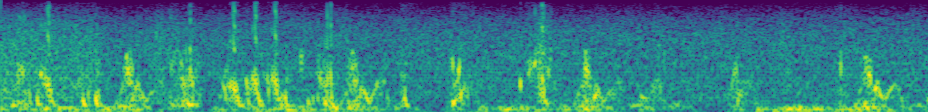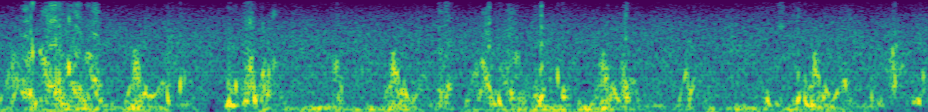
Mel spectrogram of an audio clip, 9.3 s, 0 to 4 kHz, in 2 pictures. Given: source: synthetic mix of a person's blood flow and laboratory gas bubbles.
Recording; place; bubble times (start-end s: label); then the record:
Doppler ultrasound of blood flow; precordium
0.03-0.31 s: bubbles
0.36-0.54 s: bubbles
0.83-1.02 s: bubbles
1.07-1.72 s: bubbles
1.97-2.08 s: bubbles
2.23-2.38 s: bubbles
2.56-2.79 s: bubbles
4.17-4.25 s: bubbles
4.66-5.20 s: bubbles
5.45-5.60 s: bubbles
5.74-6.04 s: bubbles
6.28-6.38 s: bubbles
6.81-6.92 s: bubbles
7.02-7.53 s: bubbles
7.73-7.82 s: bubbles
8.42-8.74 s: bubbles
8.82-8.91 s: bubbles
8.96-9.28 s: bubbles
From the record:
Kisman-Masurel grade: 333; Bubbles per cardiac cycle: rolling drumbeat, 9 or more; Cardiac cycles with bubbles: 50 to 99%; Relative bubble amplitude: loud (0.450 to 0.775); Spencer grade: 3 (all of the cardiac periods contain showers or single bubble signals, but not dominating or overriding the cardiac motion signals); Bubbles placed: only in the low amplitude regions of the cardiac cycle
